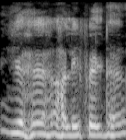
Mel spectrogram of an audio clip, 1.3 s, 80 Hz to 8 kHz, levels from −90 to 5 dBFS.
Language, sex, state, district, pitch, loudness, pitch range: Hindi, male, Uttar Pradesh, Muzaffarnagar, 200 Hz, -14 LUFS, 190-225 Hz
